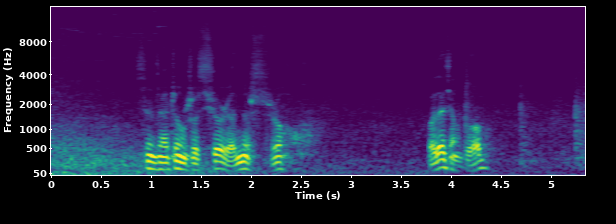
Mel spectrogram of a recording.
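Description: A man speaks calmly and thoughtfully close by.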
